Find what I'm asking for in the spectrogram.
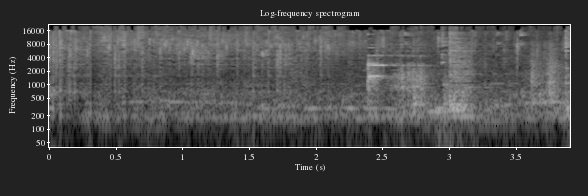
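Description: Curry leaves dropped into hot oil in a pot, a loud dense sizzle that flares sharply partway through with bright crackling bursts, heard up close without any voice.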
